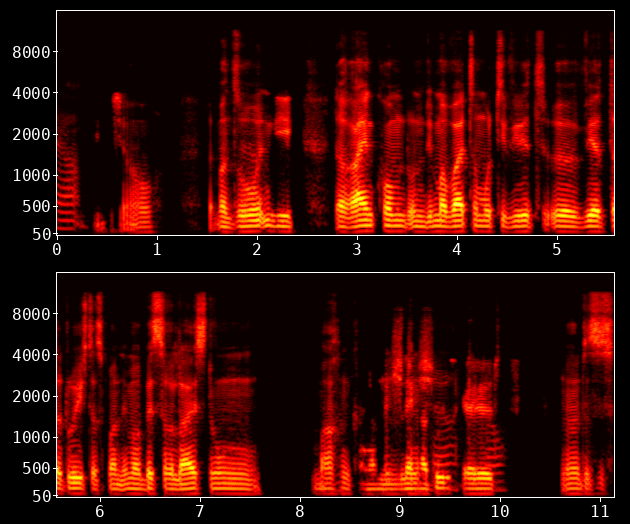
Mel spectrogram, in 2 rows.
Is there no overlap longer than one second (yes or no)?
no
